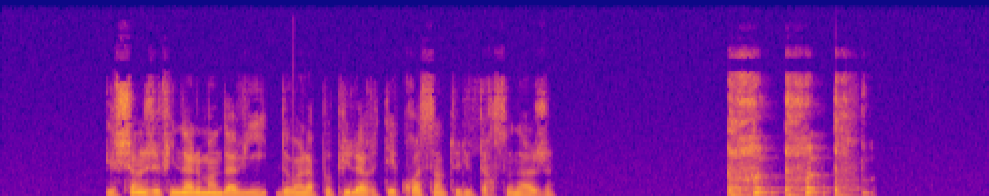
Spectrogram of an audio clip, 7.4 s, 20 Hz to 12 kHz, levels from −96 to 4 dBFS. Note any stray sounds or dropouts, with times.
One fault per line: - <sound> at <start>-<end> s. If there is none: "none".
- cough at 5.4-6.6 s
